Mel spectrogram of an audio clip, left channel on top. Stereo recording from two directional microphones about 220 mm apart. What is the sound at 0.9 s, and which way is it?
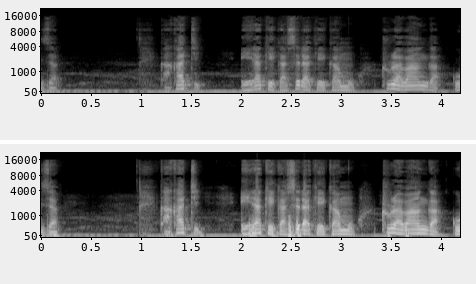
Speech, 40° right (ahead or behind).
